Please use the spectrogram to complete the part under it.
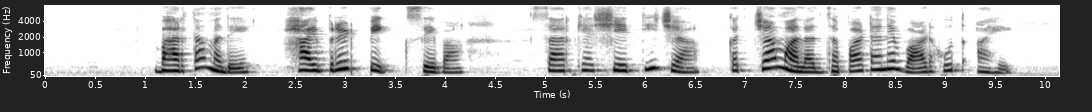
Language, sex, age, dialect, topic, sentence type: Marathi, female, 31-35, Northern Konkan, agriculture, statement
